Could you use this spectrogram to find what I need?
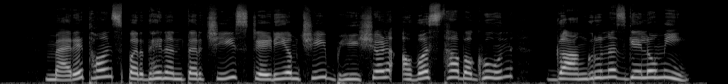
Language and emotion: Marathi, disgusted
